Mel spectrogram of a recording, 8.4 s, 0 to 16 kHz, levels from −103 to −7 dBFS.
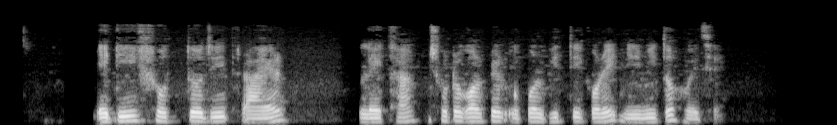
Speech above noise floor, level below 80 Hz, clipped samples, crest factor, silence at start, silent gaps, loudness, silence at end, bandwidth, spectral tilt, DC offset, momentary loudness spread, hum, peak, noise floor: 61 dB; -64 dBFS; under 0.1%; 18 dB; 0.95 s; none; -24 LUFS; 1.2 s; 7.6 kHz; -7 dB/octave; under 0.1%; 8 LU; none; -6 dBFS; -84 dBFS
